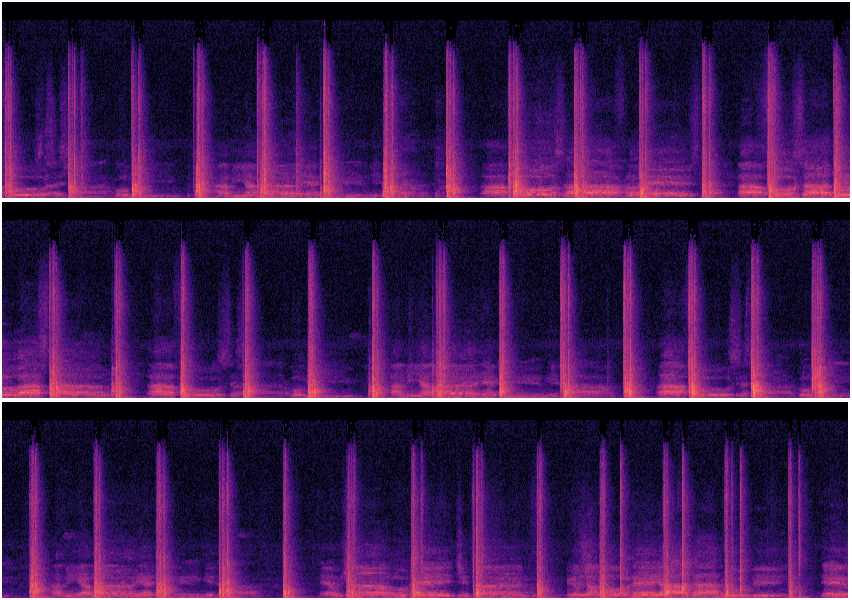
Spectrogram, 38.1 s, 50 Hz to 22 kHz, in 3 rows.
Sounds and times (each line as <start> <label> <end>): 9.6 hammering the vine 10.9
11.5 hammering the vine 11.8
14.4 hammering the vine 14.7
25.9 hammering the vine 27.1
27.8 hammering the vine 28.1
29.6 hammering the vine 30.0
30.6 hammering the vine 31.0
31.6 hammering the vine 31.9
32.5 hammering the vine 32.8
33.4 hammering the vine 36.6
37.2 hammering the vine 37.6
